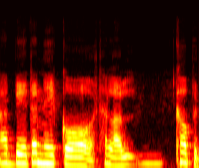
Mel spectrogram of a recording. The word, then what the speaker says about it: Abednego: น่า จะ อ่าน ว่า อาเบด เนโก นะ แต่ ว่า เรา น่า จะ อ่าน ว่า อเบ เนโก นะ ฮะ มัน ง่าย ดี นะ พี่ น้อง โอเค อาเบด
